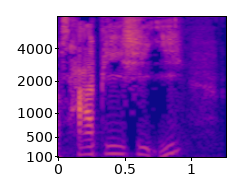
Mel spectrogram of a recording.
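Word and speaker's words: 사비시이 (寂しい): 사비시이. 그래서 발음을 사비시 뒤에를 좀 끌어줘야 돼요. 장음 처리해서.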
